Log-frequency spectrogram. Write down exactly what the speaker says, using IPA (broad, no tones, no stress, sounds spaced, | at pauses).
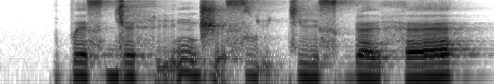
p e s ɟ e h ḭ n d͡ʒ ḛ s ʎ ḭ c i s ɠ ɛ ɪ̯ h ɛ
